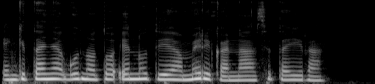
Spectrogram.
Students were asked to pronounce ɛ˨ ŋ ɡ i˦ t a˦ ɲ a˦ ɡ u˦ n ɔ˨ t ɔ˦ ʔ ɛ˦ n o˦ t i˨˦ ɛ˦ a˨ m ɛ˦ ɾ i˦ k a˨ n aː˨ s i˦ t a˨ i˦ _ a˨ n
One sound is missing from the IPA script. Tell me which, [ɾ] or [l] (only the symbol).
ɾ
